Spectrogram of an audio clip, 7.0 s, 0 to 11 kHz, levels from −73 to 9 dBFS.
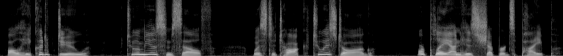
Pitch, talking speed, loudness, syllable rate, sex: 225 Hz, 160 wpm, -18 LUFS, 4.3 syllables/s, female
